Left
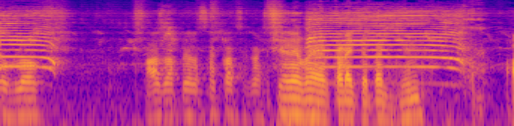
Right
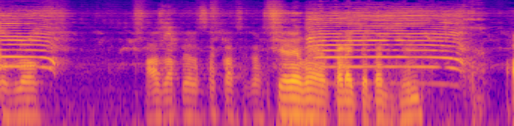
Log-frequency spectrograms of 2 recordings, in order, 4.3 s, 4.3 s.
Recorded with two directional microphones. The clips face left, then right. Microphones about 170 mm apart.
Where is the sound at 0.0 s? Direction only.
5° left (ahead or behind).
